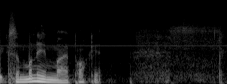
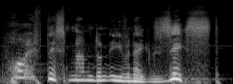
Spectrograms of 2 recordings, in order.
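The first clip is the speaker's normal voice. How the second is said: high, drawn-up anxious question; mock-anxious, higher voice; worried question; 7 semitones higher than usual. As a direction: retell a sudden panic, pitch climbing. Retold worry at airport drop-off.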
